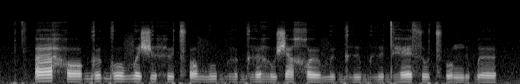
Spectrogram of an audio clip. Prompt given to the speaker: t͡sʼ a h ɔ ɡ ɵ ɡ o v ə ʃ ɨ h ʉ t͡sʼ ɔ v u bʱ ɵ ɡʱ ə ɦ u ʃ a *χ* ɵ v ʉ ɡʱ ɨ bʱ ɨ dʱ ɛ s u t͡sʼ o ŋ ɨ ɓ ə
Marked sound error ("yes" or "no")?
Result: no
